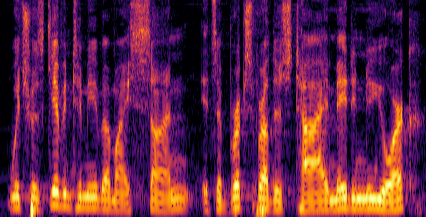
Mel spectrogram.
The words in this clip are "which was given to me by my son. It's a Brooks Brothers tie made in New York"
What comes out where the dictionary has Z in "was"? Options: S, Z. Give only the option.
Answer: Z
